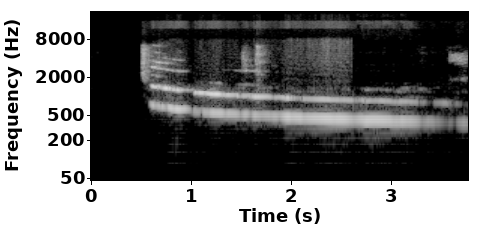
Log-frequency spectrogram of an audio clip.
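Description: A child howls like a dog, imitating it in a long, sliding, tonal wail that starts with a sharp yelp and falls slowly in pitch, loud and close, alone.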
